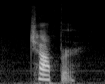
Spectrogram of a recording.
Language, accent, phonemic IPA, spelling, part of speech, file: English, US, /ˈt͡ʃɑ.pɚ/, chopper, noun / verb, En-us-chopper.ogg
- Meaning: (noun) Something that chops: 1. A tool for chopping wood; an axe/ax 2. A knife for chopping food, especially one with a large oblong blade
